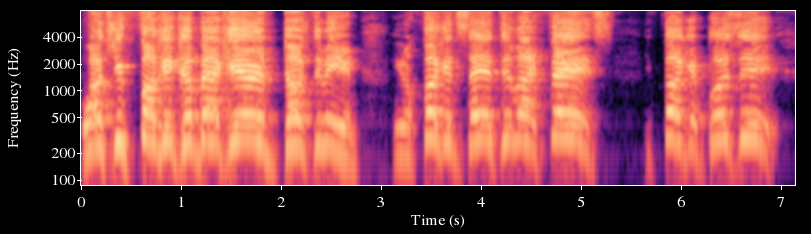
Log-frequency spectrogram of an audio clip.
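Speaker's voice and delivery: all-out, high, rough, furious raging scream. Describing anger taking over the body, acting out angry screaming. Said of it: "start fucking screaming".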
